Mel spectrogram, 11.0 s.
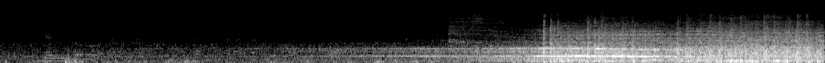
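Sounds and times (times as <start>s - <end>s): train rumbling and clacking past: 3.9s - 11.0s.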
